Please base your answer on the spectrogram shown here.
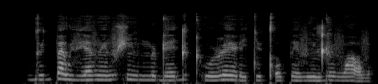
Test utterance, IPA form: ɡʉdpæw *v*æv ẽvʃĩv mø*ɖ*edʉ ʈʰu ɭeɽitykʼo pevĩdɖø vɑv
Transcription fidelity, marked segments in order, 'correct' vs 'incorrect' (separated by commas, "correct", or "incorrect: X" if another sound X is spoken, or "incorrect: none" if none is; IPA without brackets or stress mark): incorrect: vʲ, correct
